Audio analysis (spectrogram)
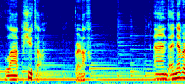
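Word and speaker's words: Laputa: Except, I think, La Puta, which is pronounced La Puta.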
